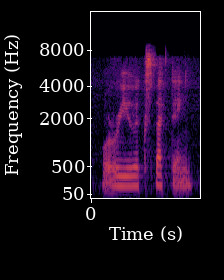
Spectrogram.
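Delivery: ordinary delivery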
